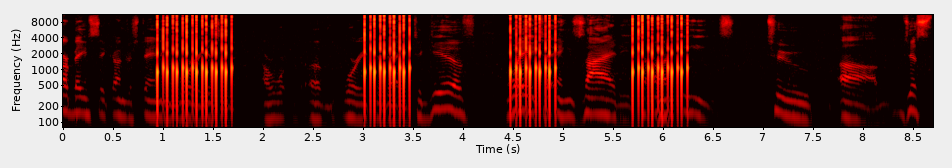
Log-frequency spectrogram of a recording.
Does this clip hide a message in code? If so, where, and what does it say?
Yes: pulse dialling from 1.0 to 6.3 s, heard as clicks on a phone line, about 10 pulses a second, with speech in English. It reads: 8 5 5 6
